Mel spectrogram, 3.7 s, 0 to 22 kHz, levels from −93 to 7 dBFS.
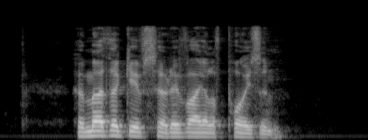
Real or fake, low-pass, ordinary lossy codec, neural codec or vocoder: real; 9.9 kHz; none; none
